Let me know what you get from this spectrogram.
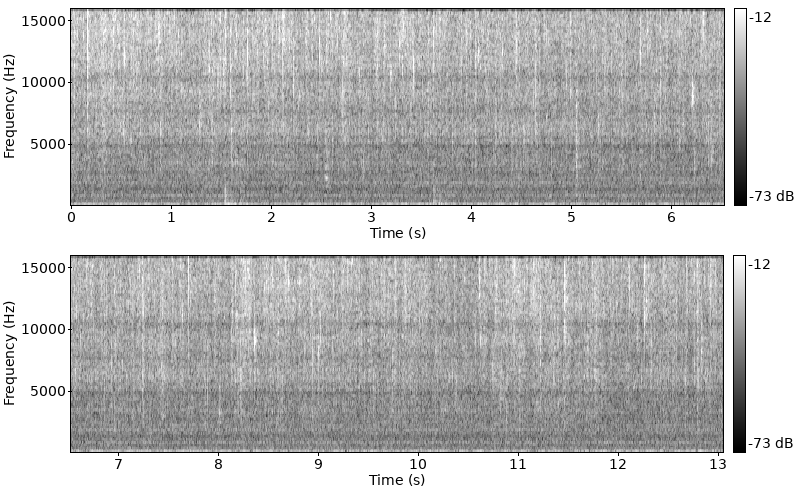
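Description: Egg-and-flour-coated chicken breast pieces sizzling faintly in a lightly oiled frying pan, over a steady low hum, with a soft tap about one and a half seconds in.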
